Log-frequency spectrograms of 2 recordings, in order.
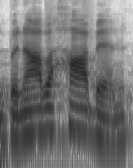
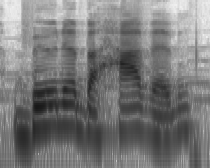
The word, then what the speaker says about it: Bunnahabhain: of this enchanting izl pronounced buna behavin buna the haben oh you guys I'm so sorry I was saying it wrong so it's actually buna behavin now as you guys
